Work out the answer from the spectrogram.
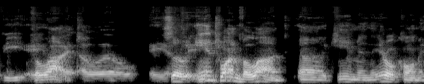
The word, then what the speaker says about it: Vaillant: lot yeah spoke be a lie so Antoine Vaillant came in the air Oklahoma he'd be in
